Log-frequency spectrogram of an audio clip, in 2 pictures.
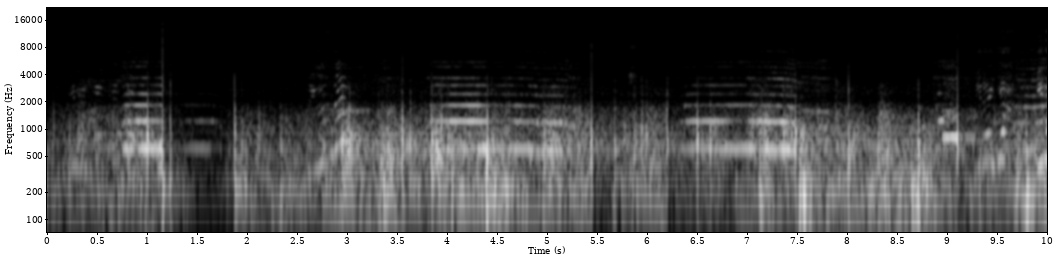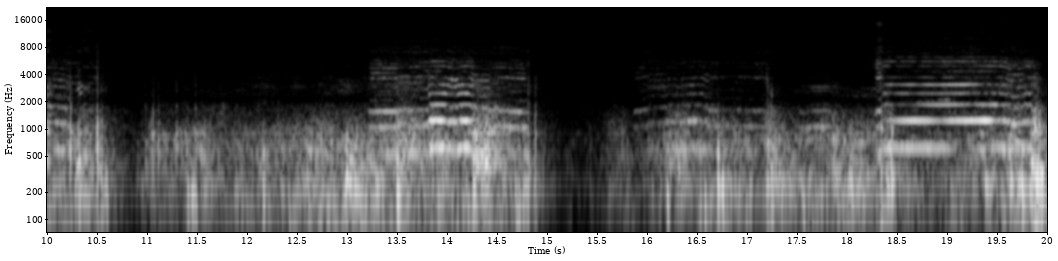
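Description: Fireworks and firecrackers going off all around, a dense run of sharp bangs and pops with brief lulls. Several short, steady held tones sound over the bangs at intervals.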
